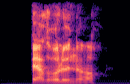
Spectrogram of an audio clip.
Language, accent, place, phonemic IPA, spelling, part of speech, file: French, France, Lyon, /pɛʁ.dʁə l(ə) nɔʁ/, perdre le nord, verb, LL-Q150 (fra)-perdre le nord.wav
- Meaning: to lose one's bearings, to be all at sea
